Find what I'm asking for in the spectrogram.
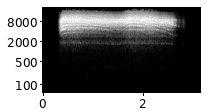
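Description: A blood pressure cuff deflating in a hospital room gives a steady, bright hiss of air that runs loud and even for over two seconds before cutting off abruptly. No voices.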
